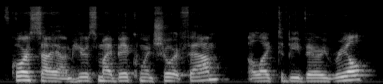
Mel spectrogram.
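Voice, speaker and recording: A man's voice: fairly high pitch, moderate pace, a little mellow. A man hosting a crypto live trading stream, talking loosely and chatting straight to his viewers. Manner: chatty, loose, addresses viewers as guys and fam. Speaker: crypto livestream host.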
